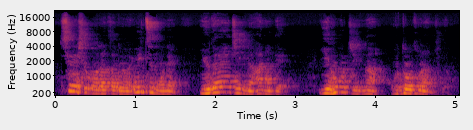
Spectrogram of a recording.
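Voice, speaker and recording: A man's voice: on the high side, fairly quick, warm tone, distant mic. A man preaching a sermon in a church in a chatty, conversational way, often turning to the congregation with questions. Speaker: pastor. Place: church sanctuary. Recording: very echoey church hall.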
